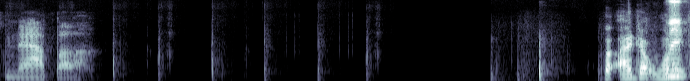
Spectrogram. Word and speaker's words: NAPA: Uh reminds me of the time you were on the NAPA and the dude was silly like she like I'm going to go out. It's pronounced Nappa.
